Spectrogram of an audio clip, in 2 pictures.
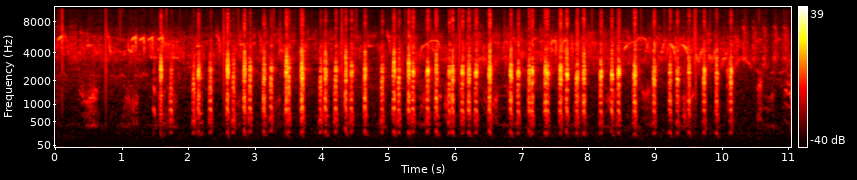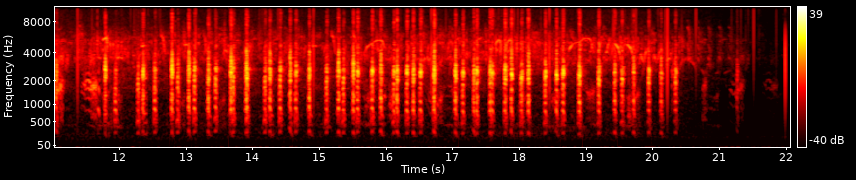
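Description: A pair of great crested grebes greets each other at a breeding site with a long series of many loud, harsh, rapid calls in a dense, rhythmic chatter, broken by a brief lull midway.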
